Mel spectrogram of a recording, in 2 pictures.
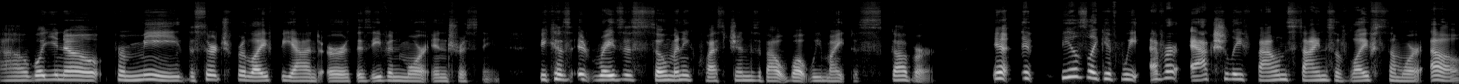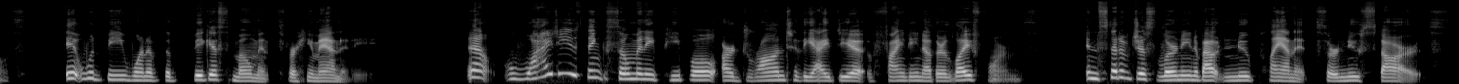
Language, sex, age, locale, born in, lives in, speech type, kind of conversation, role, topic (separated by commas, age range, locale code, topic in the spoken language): English, female, 50-54, en-US, United States, United States, read, expert-assistant, asker, How does learning about space inspire curiosity?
